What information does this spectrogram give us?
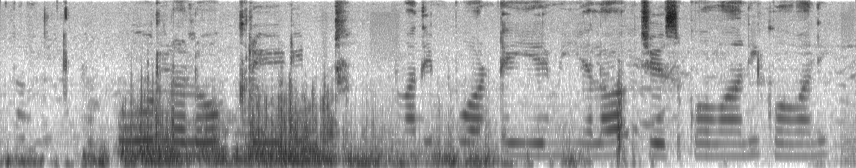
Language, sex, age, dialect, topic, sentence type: Telugu, female, 18-24, Southern, banking, question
